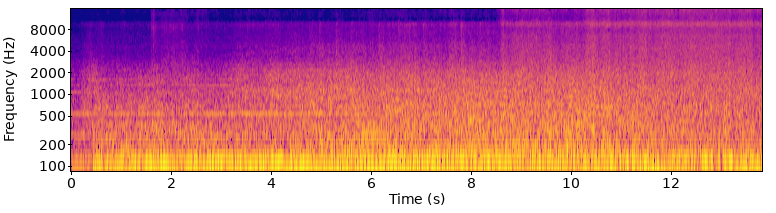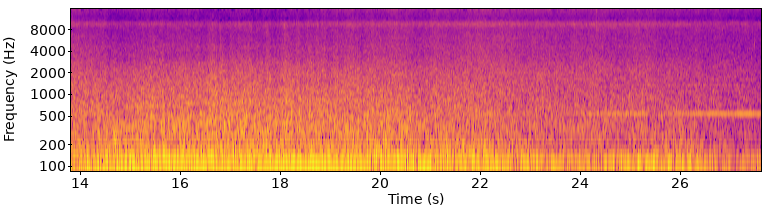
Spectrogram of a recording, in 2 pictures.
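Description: Deep, steady rumble of a gravel carrier's engine and propeller as the ship comes alongside the quay under way, easing off in the last few seconds.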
